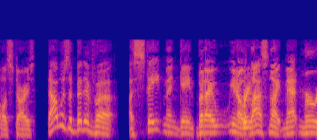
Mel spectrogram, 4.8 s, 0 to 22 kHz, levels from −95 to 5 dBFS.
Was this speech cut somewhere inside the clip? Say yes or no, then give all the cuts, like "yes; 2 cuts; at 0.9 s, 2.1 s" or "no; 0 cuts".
yes; 1 cut; at 2.9 s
